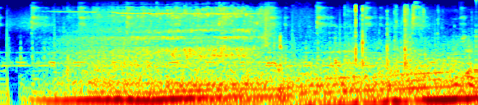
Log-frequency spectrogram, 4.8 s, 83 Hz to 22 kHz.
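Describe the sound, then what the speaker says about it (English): A Koenigsegg CCR Evolution with 806 horsepower races a stock 485-horsepower Nissan GTR, heard as a steady, loud engine drone that holds near and constant throughout, with low rumble and no clear voices. "we're going to race the KOENIGSEGG CCR Evolution versus stock Nissan GTR"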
